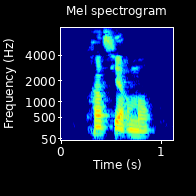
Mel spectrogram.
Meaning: princely
- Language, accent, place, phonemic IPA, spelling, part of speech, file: French, France, Lyon, /pʁɛ̃.sjɛʁ.mɑ̃/, princièrement, adverb, LL-Q150 (fra)-princièrement.wav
